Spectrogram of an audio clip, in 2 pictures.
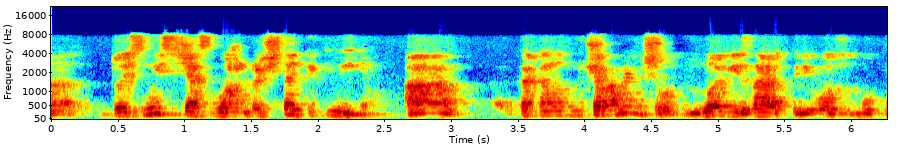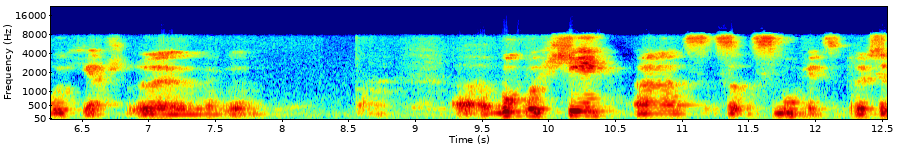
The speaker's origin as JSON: {"language": "Russian", "region": "Siberia", "country": "Russia", "said": "Я вообще сам из Сибири"}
